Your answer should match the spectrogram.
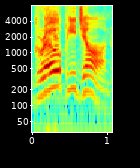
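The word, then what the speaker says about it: Gros Pigeon: Gross Pigeon is pronounced more like Grow Pigeon.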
